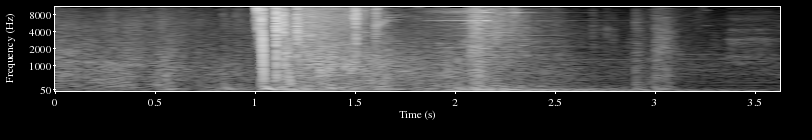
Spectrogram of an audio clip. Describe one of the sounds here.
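A rifle fires loud, sharp shots in a short burst.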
